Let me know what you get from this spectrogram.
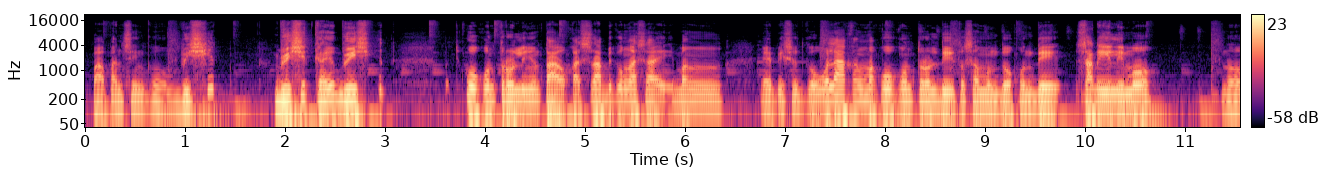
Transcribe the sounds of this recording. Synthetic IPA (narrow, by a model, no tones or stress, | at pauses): paːpɐnsɪŋko̞bɪsɪt̪̚ | bɪʃɪt̪̚kɐjobiʃɪt̪̚ | pɐt̪̚ʊŋkokont̪ɾoːlɪŋjʊŋt̪aːʔo̞kɐsaːbɪkoŋasɐɪbaŋ | ʔɛːpɪsod̪̚kowɐlaːkɐŋmɐkokont̪ɾo̞ld̪iːt̪o̞sɐmʊnd̪o̞kʊnd̪ɛsɐɾiːlɪmo̞ | no̞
